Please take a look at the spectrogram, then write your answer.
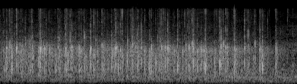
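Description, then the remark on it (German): An audience claps steadily throughout, a dense patter of many hands at a fairly even, moderate loudness with no voices standing out, applauding a speaker onto a stage. “Und ja, ich würde euch herzlich einladen, sie hier auf der Bühne ein bisschen Applaus zu geben.”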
